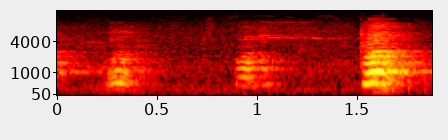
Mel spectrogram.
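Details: Dog barking outdoors in Seminole, Florida, in October 2015, as happens every morning when let outside: three spaced barks, the last loudest and harshest, with quiet gaps between.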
